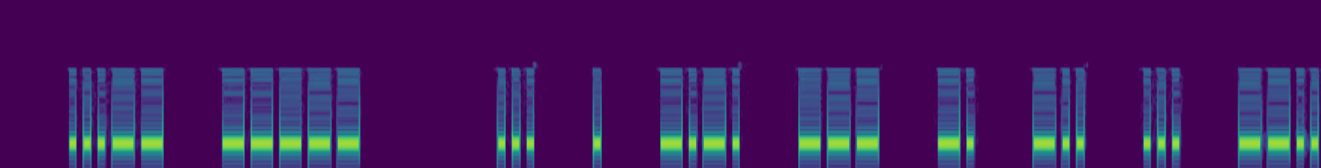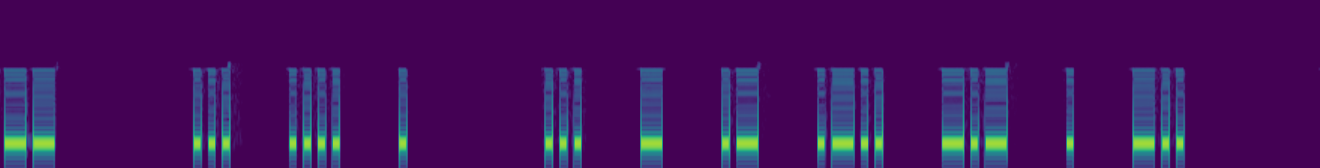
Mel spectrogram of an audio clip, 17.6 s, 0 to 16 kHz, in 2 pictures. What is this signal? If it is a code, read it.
Morse code, heard as a keyed tone, about 25 wpm, spaced as for 15 wpm, 550 Hz. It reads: 30 SECONDS, SHE STALKED
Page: News Headlines in Morse Code at 15 WPM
